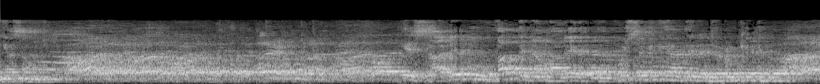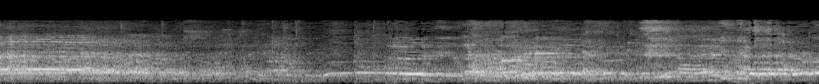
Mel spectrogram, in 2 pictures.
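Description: A man speaks with passion through a microphone and loudspeakers, his voice echoing.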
